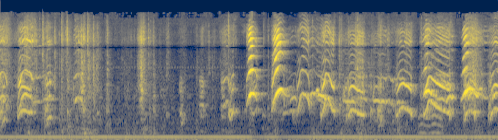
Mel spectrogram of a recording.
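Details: Australian Shepherd pups one day short of three weeks, found their voice: sharp rising-falling yelps and whimpers, a few louder squeals near the middle, low hum throughout, near Mooresville NC.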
